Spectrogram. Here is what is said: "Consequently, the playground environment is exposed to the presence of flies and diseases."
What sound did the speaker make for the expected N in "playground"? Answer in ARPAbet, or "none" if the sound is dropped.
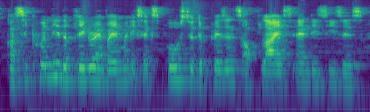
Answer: none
